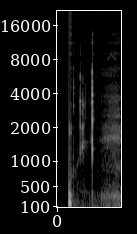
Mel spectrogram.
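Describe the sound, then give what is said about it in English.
Faint clicking of hard candy against teeth, two or three small sharp taps with soft mouth and breathy sounds around them, no talking. “Just clicking on your candy over there.”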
